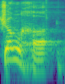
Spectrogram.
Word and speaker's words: Zheng He: me if I'm wrong is it Jung her is that right Jung Jung that's absolutely right yeah very good absolutely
